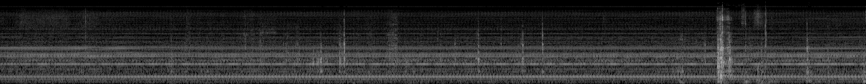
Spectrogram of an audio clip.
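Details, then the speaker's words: 1976 General Electric Q174461 washer motor, 1/2 hp, 1725 rpm, 115 V, once submerged in Katrina but used for years since, bearings warming up: quiet, even hum, steady tone, no rubbing, knocking or bearing growl; runs smooth and healthy. "This is actually a very good motor in the sense the laminations are real really uh well made and everything on it."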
